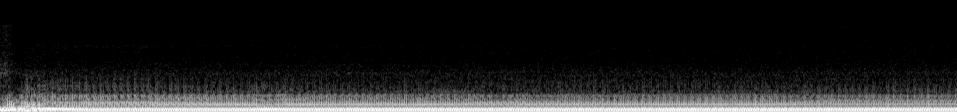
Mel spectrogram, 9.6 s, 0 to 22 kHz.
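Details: 2023 Toyota GR86 after replacing OEM exhaust with aftermarket system; deep, smooth low rumble, even pulse, no rasp or rattle, slight drone; normal healthy exhaust note.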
